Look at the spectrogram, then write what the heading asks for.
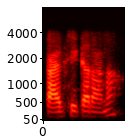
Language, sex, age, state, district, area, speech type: Sindhi, male, 18-30, Madhya Pradesh, Katni, urban, conversation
